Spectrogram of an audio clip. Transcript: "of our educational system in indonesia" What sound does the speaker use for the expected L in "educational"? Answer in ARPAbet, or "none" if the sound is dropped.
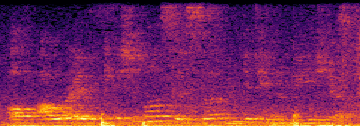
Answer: L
